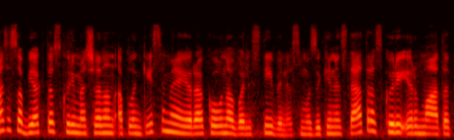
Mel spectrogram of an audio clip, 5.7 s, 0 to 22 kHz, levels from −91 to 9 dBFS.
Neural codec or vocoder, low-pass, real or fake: none; 10.8 kHz; real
